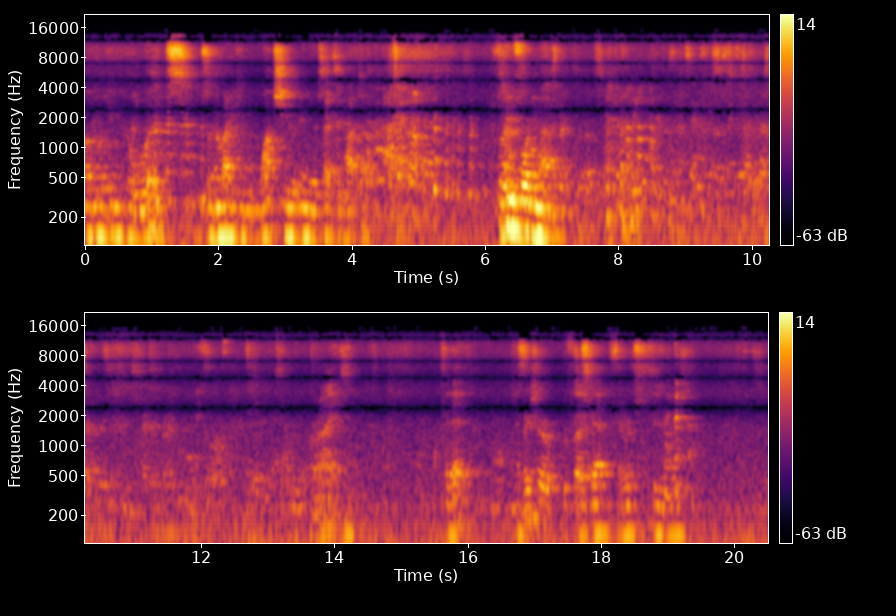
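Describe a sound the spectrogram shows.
A man speaks calmly, with a slight room echo.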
